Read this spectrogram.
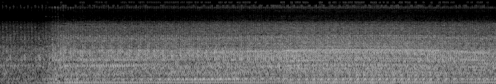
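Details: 2018 Opel Astra K, 1.6L (1598cc) B16DTH diesel, 81kW/110PS, 128,814 km. Starts and settles into a steady idle with a faint airy hiss, caused by a leak in the intake system and defective swirl flaps.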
